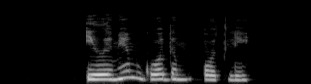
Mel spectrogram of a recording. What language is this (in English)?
Mari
